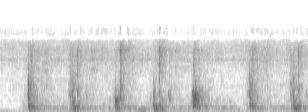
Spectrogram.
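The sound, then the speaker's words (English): Seven steady footsteps at an even walking pace, each a soft, dull thud with a slight scuff, heard alone over a faint hiss. “Footsteps.”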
